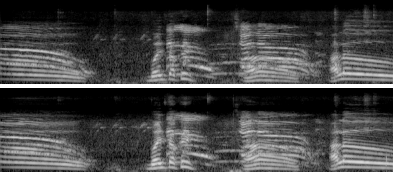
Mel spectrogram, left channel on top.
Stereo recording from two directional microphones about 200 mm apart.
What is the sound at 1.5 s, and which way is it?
A child's voice, 20° right (ahead or behind).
